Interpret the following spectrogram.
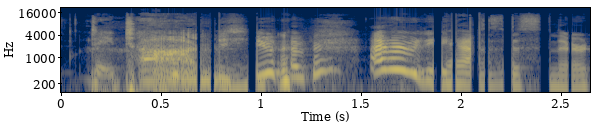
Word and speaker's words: Dayton: it's like stop pronouncing the t it's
